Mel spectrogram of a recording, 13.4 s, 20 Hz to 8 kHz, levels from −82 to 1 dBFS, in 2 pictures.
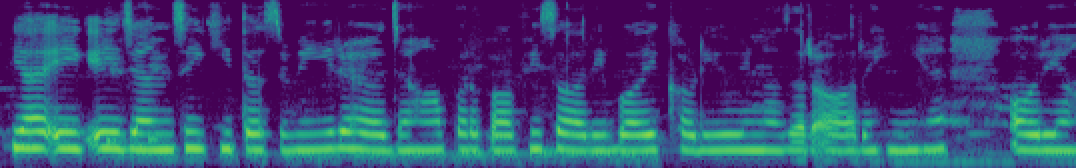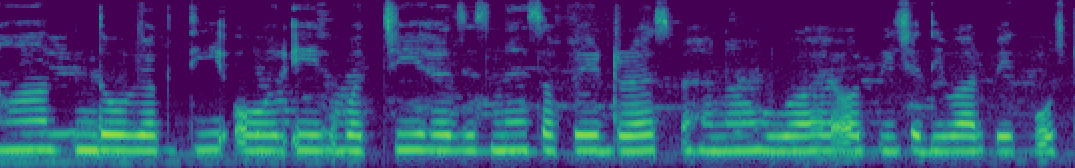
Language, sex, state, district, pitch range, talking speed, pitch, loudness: Hindi, female, Uttar Pradesh, Jalaun, 240-250 Hz, 170 wpm, 245 Hz, -23 LUFS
